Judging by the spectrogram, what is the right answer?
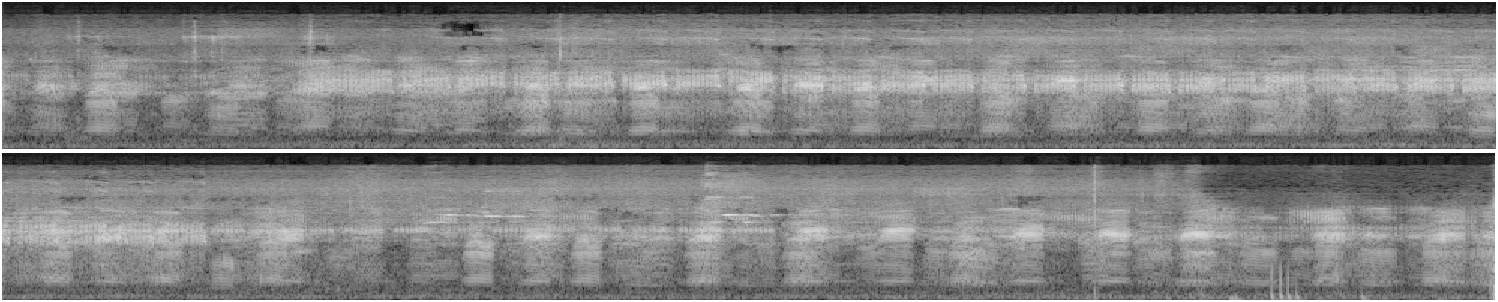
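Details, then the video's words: After monsoon rain, numerous frogs gathered in rainwater call during mating; a steady wall of pulsing croaks, quieter at the start, with a short low thump near the end. "Frog Sounds after monsoon rain,Sounds of toad Croak croak ! frog mating and love in rain"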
